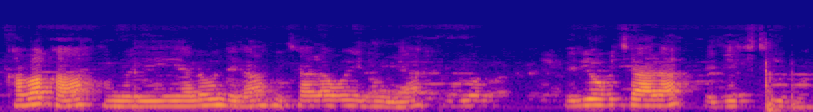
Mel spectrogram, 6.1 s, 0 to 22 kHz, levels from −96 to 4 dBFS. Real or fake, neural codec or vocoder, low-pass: real; none; 9.9 kHz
